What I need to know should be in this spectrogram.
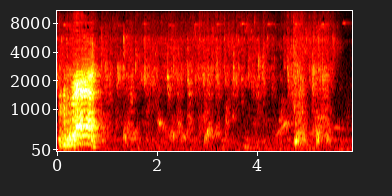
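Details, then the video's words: Ram bleating: one loud, harsh, wavering bleat lasting under a second at the start, followed by quiet rustling and soft shuffling noises. "Carneiro berrando"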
